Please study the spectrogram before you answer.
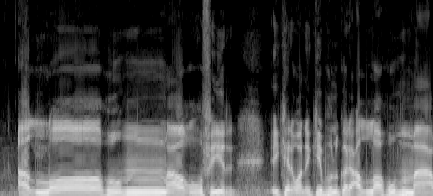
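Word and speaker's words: اللهم اغفر: করে শিক্ষা দেবো ইনশাল্লাহ হামজা লাম জবর আল লাম খারা জবর ল হা মিম পেশ হুম আল্লাহুম মিম গাইন জবর মা আল্লাহুম্মা ফাজর ফির আল্লাহুম্মা আল্লাহুম্মাফির এখানে অনেকেই ভুল করে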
